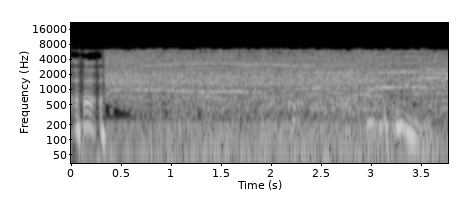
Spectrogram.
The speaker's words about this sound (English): They're all applauding now because Billy has finally decided to leave the stage. That's what you're hearing here.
